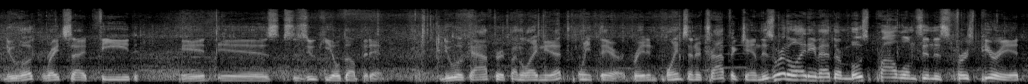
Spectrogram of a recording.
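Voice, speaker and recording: A man's voice: lowish voice, a little fast. A man calling live hockey play-by-play on the radio as the announcer. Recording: clear arena ambience noise.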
